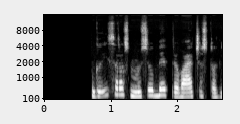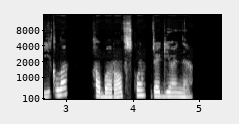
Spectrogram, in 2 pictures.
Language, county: Lithuanian, Vilnius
